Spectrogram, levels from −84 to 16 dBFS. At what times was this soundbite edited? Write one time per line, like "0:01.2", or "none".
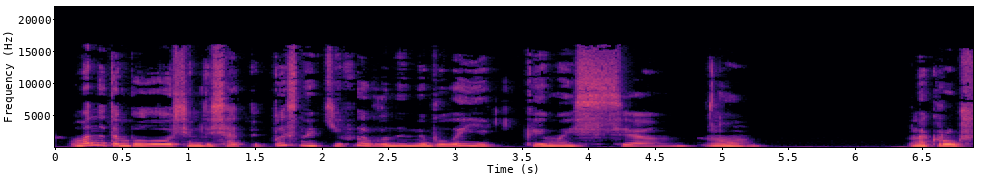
0:02.3
0:04.8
